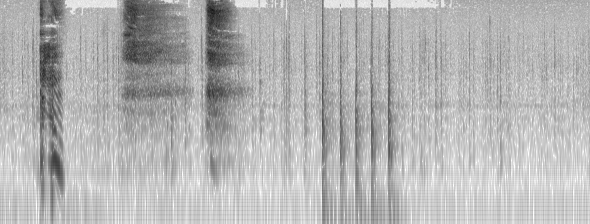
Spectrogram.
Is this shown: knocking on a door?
yes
